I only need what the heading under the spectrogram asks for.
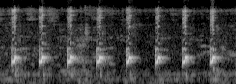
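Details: Female white-breasted waterhen giving eight loud, abrupt croaks in under five seconds, evenly spaced and rhythmic, with a soft background hum between notes.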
